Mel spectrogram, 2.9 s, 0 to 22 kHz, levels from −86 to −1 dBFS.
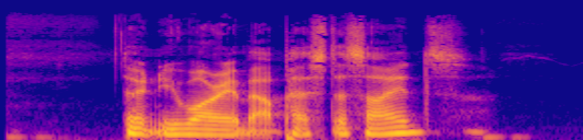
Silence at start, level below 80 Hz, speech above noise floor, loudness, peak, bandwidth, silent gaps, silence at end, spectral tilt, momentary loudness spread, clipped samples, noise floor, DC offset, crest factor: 0.05 s; -40 dBFS; 32 dB; -16 LUFS; 0 dBFS; 15 kHz; none; 0.45 s; -5.5 dB/octave; 9 LU; under 0.1%; -48 dBFS; under 0.1%; 18 dB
